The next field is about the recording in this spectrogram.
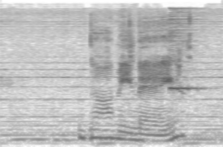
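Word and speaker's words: Naminé: I'm pretty sure the correct way to pronounce that is Namine. You see that Donald's a bit of a wild card because he might heal her. Namine? Namine, that's how I've been pronouncing it, Namine. The accent on the end is the same kind that shows up in French a lot.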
